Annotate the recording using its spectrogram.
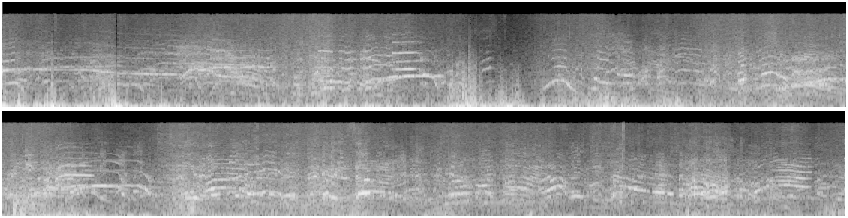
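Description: Heavy rain pours down outdoors and drums on a tent roof.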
